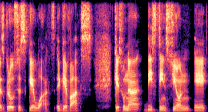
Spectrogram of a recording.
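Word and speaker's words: Großes Gewächs: Por lo que tengo entendido, como se pronuncia es Grosses Gewachs, que es una distinción que se otorga a los mejores viñedos en Alemania.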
